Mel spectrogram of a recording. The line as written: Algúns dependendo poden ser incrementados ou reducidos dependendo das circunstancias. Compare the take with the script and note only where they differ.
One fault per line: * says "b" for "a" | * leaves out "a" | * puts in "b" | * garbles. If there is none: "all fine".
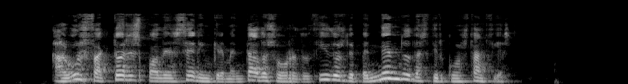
* says "factores" for "dependendo"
